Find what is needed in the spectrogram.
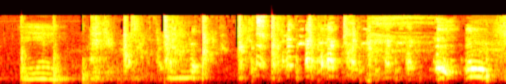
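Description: Baby laughing briefly, then bathwater splashing in quick repeated slaps for several seconds as babies play in the tub, with another loud baby squeal near the end.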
